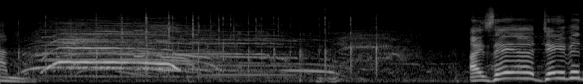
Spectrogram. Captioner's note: crowd Cheering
